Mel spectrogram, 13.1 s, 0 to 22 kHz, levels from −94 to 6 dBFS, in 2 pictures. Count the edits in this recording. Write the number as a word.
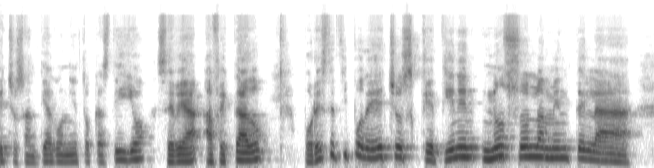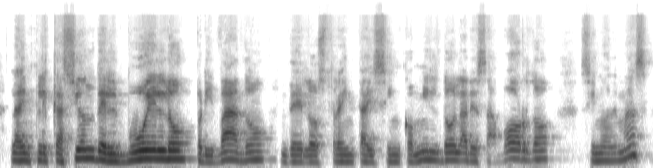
two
